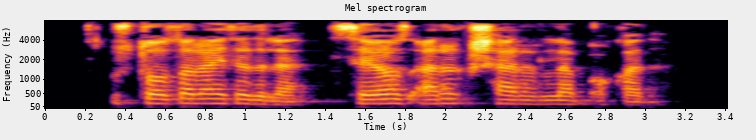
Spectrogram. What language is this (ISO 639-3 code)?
uzb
